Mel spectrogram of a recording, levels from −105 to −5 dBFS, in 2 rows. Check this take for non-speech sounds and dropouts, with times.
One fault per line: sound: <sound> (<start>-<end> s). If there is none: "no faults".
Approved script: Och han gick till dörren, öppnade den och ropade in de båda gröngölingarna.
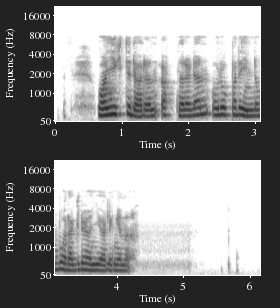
no faults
